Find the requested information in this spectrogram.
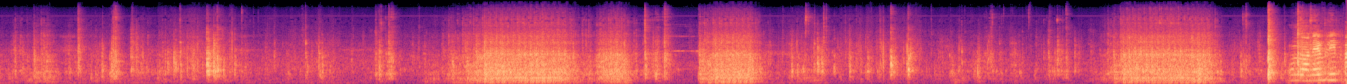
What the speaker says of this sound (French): Je vais doucement, je fais tourner au fur et à mesure mon tissu et je suis donc la couture existante.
